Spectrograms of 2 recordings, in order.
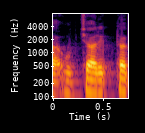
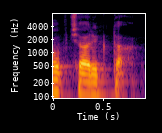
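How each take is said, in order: First: उपचारिकता begun with u instead of au; u opening. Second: Said in the usual way. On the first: Shown as a demonstration. Teacher questioning the wrong form, up- opening on उपचारिकता. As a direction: open उपचारिकता on up. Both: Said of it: "उपचारिकता क्या होता है".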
